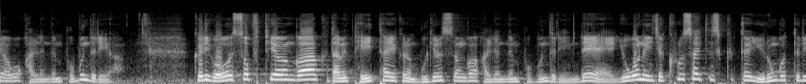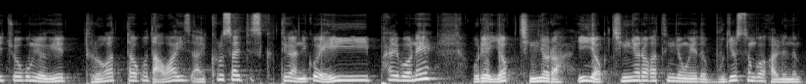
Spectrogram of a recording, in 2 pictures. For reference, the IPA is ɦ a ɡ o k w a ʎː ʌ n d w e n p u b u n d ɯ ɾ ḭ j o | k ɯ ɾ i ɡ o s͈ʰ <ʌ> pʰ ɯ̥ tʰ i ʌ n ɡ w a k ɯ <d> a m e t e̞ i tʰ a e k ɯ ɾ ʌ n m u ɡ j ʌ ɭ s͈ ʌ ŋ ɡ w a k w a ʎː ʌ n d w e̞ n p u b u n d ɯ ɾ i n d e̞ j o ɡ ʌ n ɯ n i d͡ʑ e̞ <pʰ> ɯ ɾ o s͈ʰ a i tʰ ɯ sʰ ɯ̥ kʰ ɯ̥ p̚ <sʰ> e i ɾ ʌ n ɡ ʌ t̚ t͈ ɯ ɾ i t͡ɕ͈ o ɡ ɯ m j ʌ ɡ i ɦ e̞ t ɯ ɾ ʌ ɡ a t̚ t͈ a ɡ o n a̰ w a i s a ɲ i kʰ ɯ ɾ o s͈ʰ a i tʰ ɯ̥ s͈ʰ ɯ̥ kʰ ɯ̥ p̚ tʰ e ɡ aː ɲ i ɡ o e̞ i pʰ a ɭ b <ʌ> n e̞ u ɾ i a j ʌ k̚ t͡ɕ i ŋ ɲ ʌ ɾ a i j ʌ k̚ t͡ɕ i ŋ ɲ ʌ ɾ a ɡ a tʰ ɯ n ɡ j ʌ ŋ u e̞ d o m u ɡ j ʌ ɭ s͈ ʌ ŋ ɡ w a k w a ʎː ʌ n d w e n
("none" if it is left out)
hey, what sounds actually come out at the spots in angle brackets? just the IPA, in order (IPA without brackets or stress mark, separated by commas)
ʌ, d, kʰ, tʰ, ʌ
